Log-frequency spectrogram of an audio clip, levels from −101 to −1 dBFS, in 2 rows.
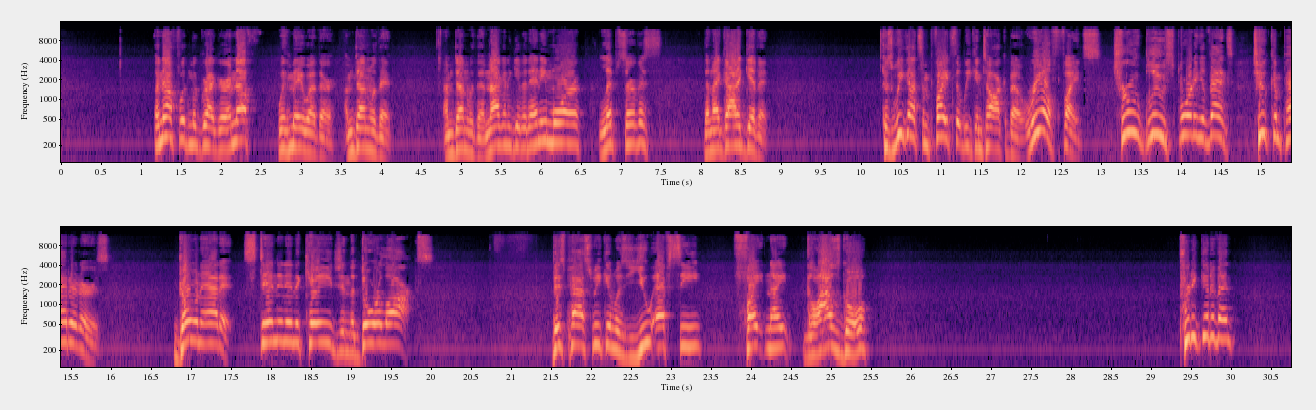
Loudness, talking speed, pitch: -26 LUFS, 135 wpm, 185 Hz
